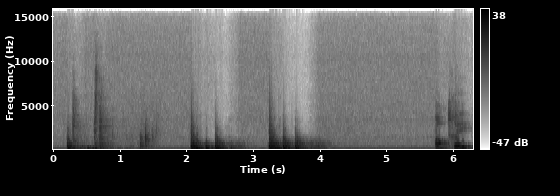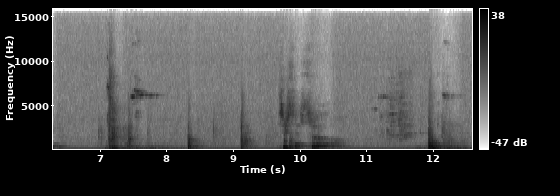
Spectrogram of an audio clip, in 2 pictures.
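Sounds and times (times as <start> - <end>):
quiet room hiss: 0.0 - 12.5
knocking on a bedroom door: 2.1 - 4.0, 11.9 - 12.4
speech: 5.7 - 7.6, 9.7 - 10.6
woman shutting a bedroom door with a solid thud: 7.0 - 8.1, 11.9 - 12.5.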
